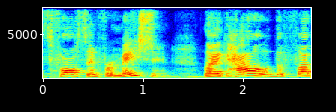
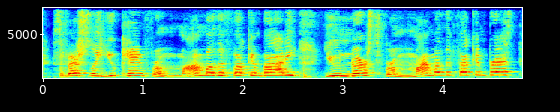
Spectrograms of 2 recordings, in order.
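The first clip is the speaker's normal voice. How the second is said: higher, heated indignation; indignant anger; 7 semitones higher than usual. Real, not acted. Mother furious about her son's disrespect, heated. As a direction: let the outrage climb.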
